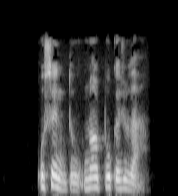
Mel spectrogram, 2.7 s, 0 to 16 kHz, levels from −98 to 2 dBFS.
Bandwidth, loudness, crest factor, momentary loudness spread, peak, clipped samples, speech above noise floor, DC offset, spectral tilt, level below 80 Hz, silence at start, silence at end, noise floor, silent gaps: 8 kHz; -17 LUFS; 16 dB; 9 LU; -2 dBFS; under 0.1%; over 73 dB; under 0.1%; -4 dB/octave; -58 dBFS; 0.6 s; 0.55 s; under -90 dBFS; none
